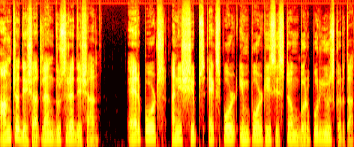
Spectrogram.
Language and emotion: Goan Konkani, neutral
